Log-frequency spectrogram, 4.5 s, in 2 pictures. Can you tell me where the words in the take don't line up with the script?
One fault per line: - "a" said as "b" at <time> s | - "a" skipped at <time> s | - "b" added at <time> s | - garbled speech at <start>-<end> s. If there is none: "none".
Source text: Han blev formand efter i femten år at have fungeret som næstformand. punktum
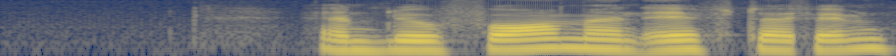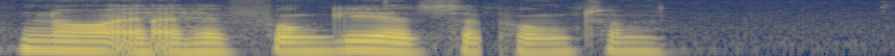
- "i" skipped at 1.9 s
- "at" added at 2.6 s
- "næstformand" skipped at 3.5 s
